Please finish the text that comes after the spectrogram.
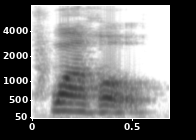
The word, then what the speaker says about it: Poirot: It is French, so French would be pronounced Poirot.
